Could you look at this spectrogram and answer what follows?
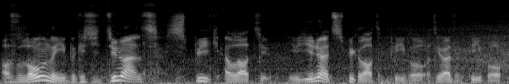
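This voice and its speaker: A man's voice: on the low side, expressive, fast talker. A young man from Belgium, rambling casually as he vlogs his travels, swearing now and then. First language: Dutch. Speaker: travel vlogger. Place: outdoors in a city street. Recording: faint street noise outdoors.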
